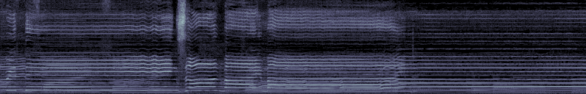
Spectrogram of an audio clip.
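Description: Two women singing a slow song together in harmony over instrumental backing. Their voices hold notes with vibrato, slide between notes about three to four seconds in, and then settle into long held notes.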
